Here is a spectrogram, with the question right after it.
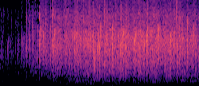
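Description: Steady crowd applause in a political campaign speech scene from the Telltale Batman video game, swelling from quiet to a sustained, dense roar of clapping that holds for several seconds without any voices.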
